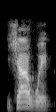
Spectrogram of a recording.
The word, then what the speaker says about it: Yahweh: Su nombre, el Altísimo Jehová, Yahé, Yahweh, como se pronuncia en hebreo, eh no debe ser tomado en vano.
